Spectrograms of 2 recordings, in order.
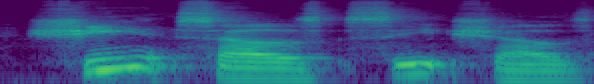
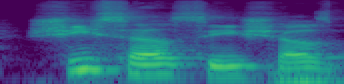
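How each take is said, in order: First: It is said at a slower, normal pace. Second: It is said at a noticeably faster pace. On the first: "the most basic one that I can think of" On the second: "I'm going to say it again a little bit faster"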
